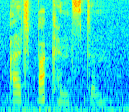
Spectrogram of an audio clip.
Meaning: 1. superlative degree of altbacken 2. inflection of altbacken: strong genitive masculine/neuter singular superlative degree
- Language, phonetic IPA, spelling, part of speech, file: German, [ˈaltbakn̩stən], altbackensten, adjective, De-altbackensten.ogg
